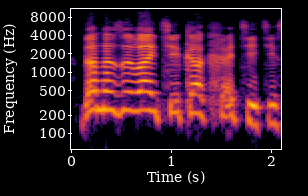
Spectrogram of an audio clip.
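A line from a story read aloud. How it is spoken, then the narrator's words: After laughing. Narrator (Russian): сказала она, отсмеявшись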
